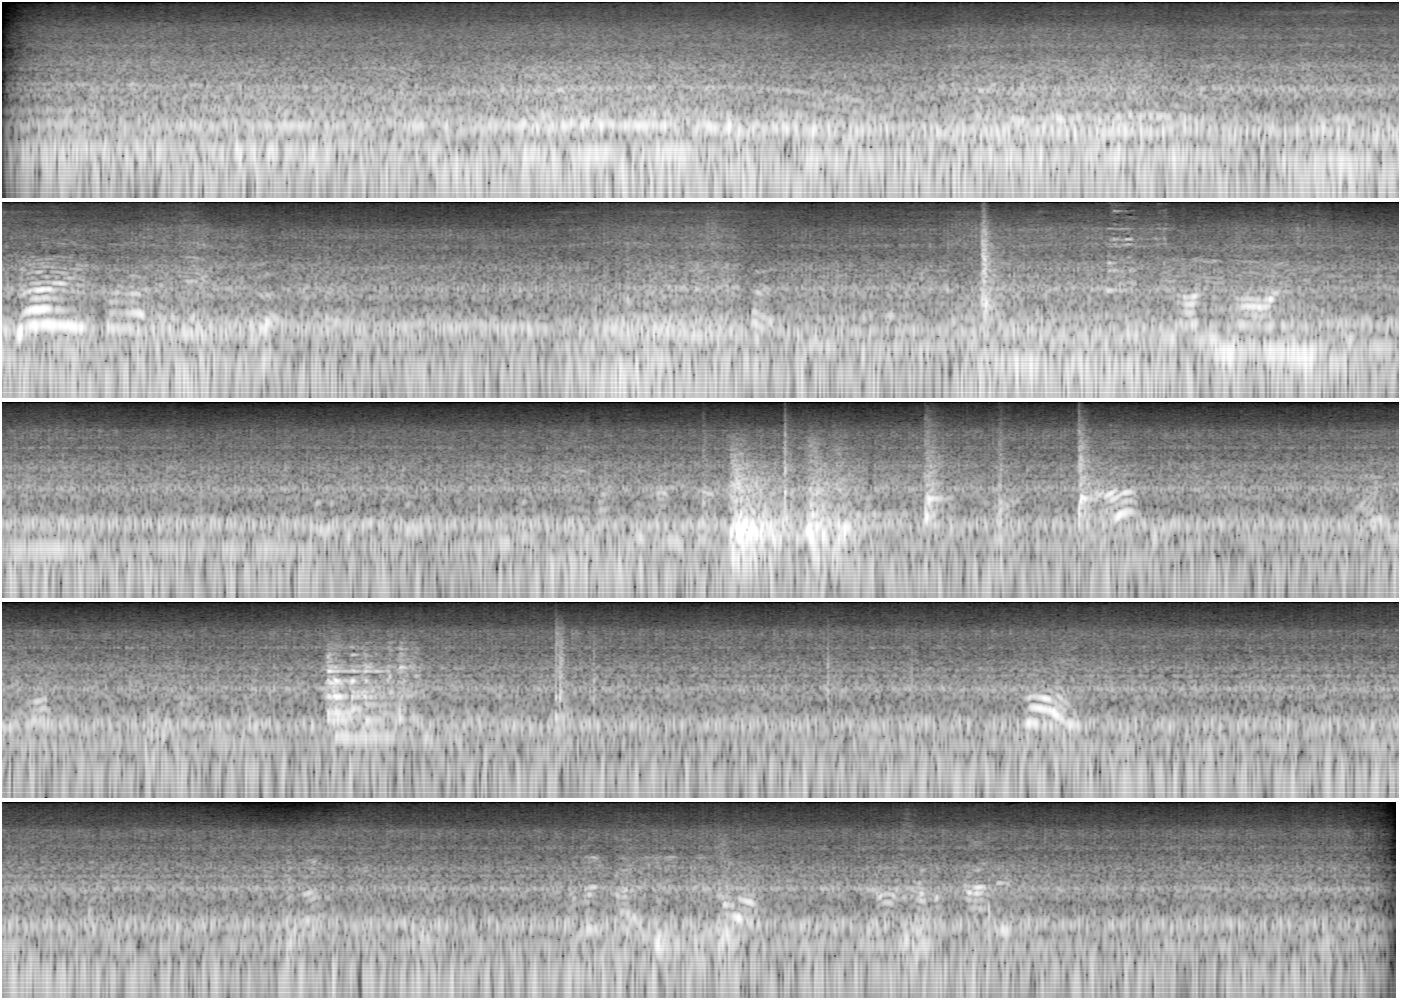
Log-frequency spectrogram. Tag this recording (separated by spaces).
building car field recording site truck work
